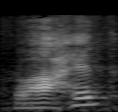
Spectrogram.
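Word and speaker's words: واحد: The way they pronounce, it will be, they won't say Wahidun.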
